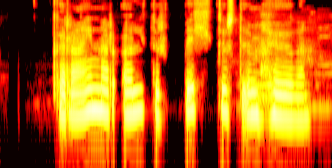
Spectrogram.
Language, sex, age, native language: Icelandic, male, 8, Icelandic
